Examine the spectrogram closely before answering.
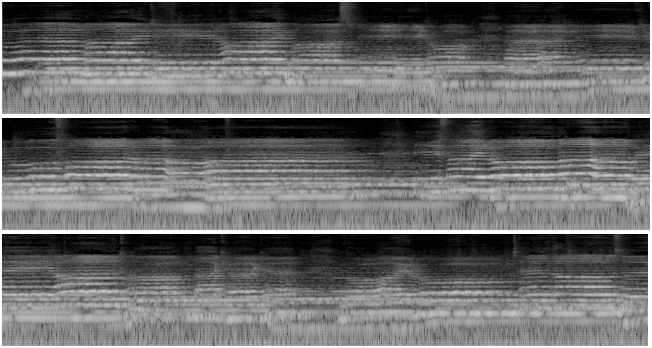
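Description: A cappella mixed choir singing, with a male soloist carrying the melody over sustained chords held by the other voices.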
